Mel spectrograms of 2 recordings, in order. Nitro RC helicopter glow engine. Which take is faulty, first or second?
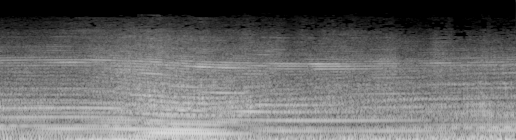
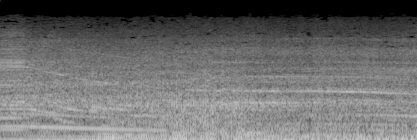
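second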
